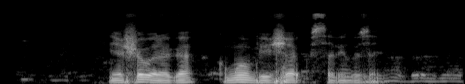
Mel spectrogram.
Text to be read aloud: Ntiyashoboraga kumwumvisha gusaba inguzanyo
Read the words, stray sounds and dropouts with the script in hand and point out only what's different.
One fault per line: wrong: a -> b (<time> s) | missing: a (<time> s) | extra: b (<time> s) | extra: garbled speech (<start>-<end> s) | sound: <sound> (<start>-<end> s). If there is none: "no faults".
no faults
